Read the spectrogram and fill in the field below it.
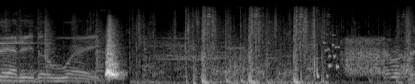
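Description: A rifle fires several sharp shots.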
